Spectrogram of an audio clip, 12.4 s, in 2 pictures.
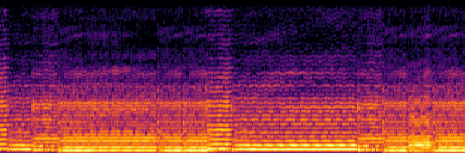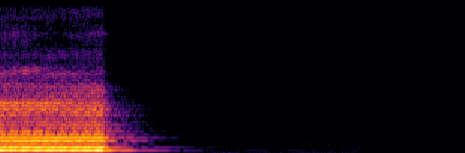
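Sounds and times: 
cello duet: 0:00.0 - 0:08.0.

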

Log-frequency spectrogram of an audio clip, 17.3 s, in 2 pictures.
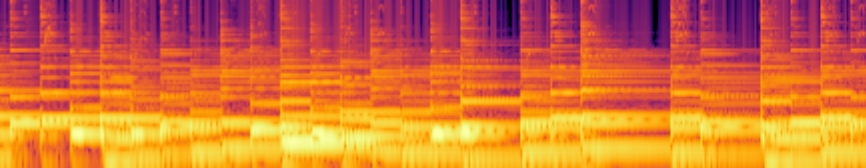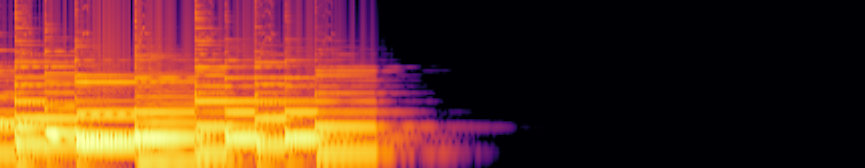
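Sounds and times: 
guitar: 0:00.0 - 0:13.3.

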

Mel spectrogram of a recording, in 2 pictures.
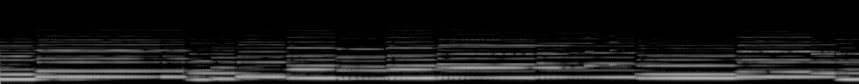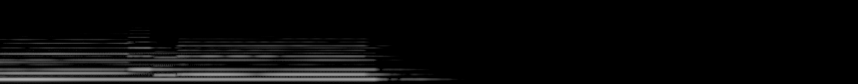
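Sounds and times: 
clarinet trio: 0:00.0 - 0:12.6.

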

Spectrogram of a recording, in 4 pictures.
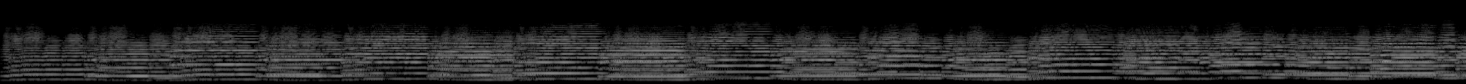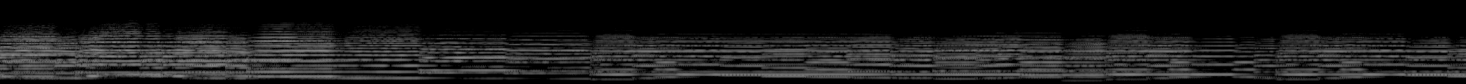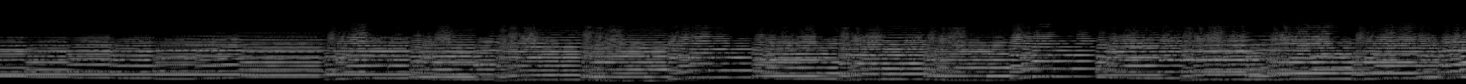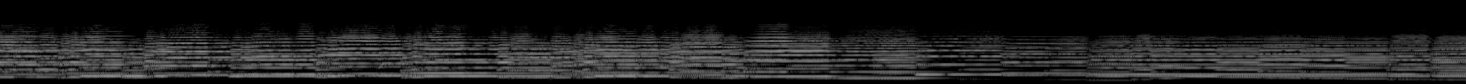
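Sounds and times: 
trumpet trio playing: 0:00.0 - 0:58.6.

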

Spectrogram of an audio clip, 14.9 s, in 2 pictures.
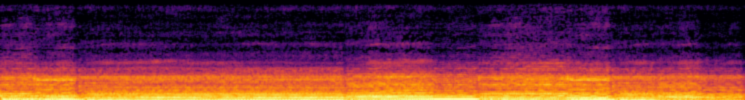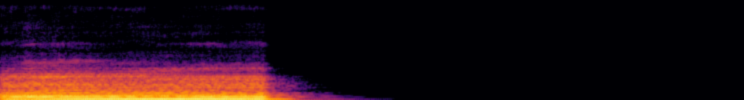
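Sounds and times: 
cello quartet: 0:00.0 - 0:10.4.

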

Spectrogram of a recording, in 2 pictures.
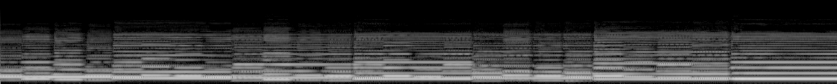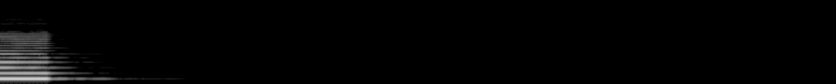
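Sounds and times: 
alto saxophone: 0:00.0 - 0:09.6.

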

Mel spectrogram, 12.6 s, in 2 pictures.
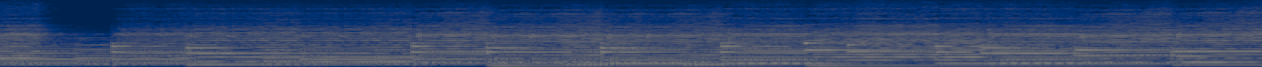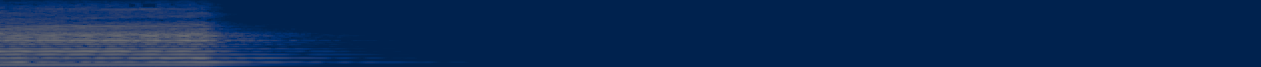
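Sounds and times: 
violoncello: 0:00.0 - 0:08.0.

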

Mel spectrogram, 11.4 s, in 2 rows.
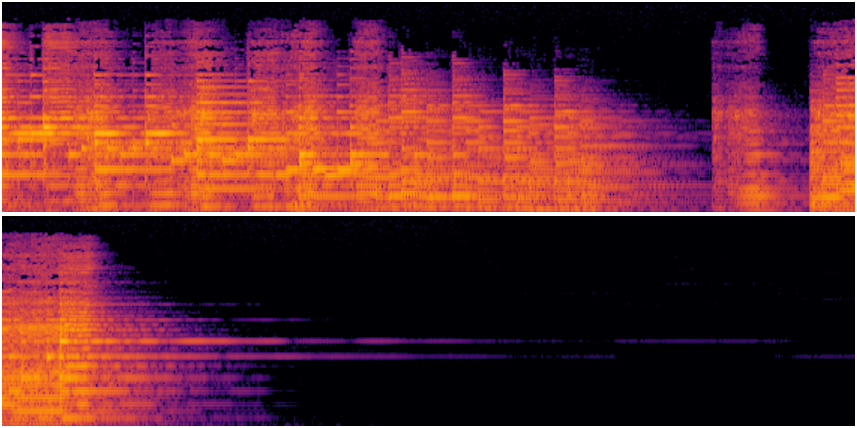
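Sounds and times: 
violoncello: 0:00.0 - 0:04.0, 0:04.8 - 0:06.8.

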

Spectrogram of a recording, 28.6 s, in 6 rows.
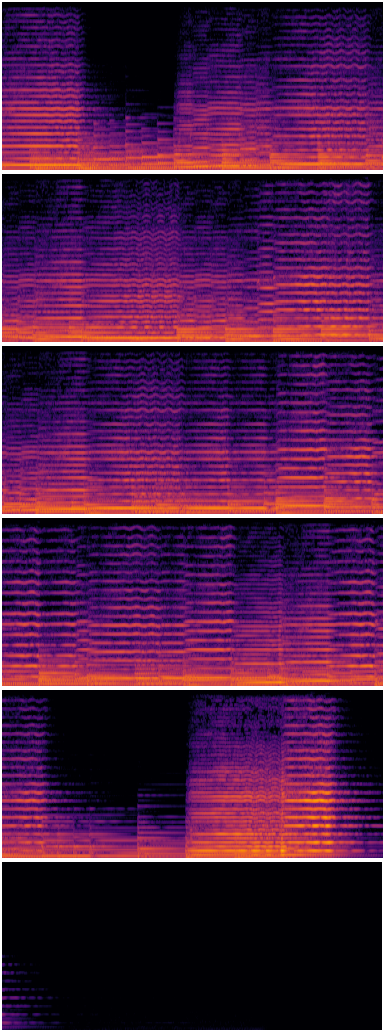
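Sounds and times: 
viola: 0:00.0 - 0:19.8, 0:21.4 - 0:23.9.

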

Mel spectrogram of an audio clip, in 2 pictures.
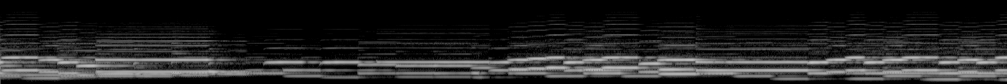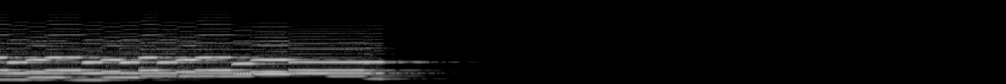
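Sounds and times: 
recorder quartet: 0:00.0 - 0:14.3.

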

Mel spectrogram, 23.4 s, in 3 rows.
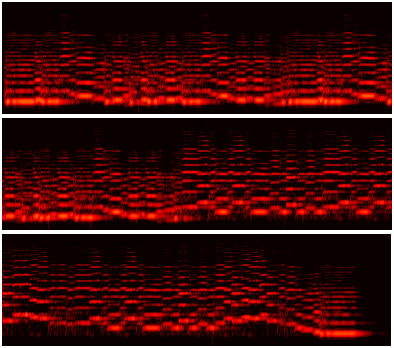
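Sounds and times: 
violin: 0:00.0 - 0:23.0.

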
